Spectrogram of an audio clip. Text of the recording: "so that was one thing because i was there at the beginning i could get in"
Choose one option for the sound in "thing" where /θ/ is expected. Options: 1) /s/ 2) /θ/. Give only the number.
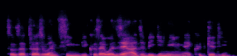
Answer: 1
